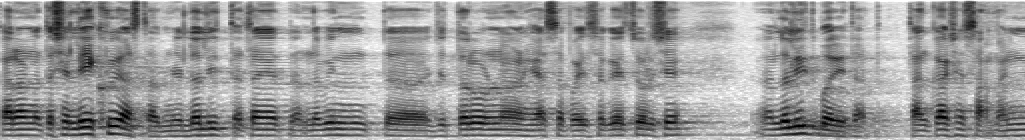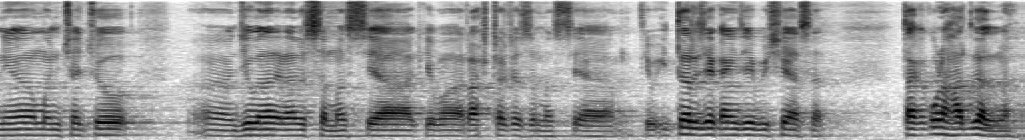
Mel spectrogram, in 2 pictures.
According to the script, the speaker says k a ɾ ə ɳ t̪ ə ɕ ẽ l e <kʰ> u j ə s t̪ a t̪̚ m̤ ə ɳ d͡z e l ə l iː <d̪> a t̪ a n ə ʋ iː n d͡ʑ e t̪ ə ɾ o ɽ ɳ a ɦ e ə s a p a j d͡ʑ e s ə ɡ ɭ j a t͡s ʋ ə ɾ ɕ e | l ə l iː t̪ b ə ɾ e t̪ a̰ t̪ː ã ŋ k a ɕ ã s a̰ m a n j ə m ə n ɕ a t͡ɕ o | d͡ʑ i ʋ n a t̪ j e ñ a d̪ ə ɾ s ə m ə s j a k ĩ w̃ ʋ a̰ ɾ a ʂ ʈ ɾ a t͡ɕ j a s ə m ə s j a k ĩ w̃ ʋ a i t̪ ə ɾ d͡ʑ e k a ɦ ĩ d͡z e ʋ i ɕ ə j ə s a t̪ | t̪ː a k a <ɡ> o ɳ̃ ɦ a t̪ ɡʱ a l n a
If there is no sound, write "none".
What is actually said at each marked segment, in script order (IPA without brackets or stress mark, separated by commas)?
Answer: kʰ, t̪, k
